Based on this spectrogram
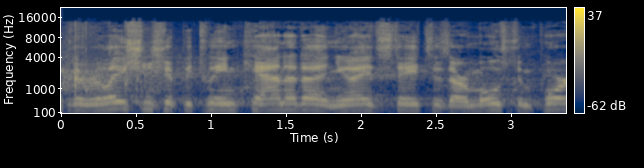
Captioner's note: some Applause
